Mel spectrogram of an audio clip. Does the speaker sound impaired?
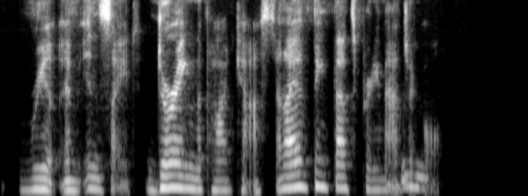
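Yes: cleft lip and palate; congenital, present from birth, could not be breastfed as infant; adult.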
